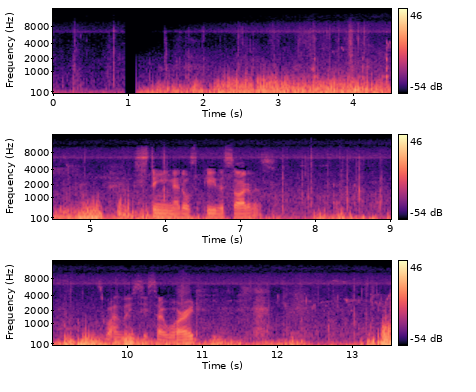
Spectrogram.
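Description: Footsteps crunch over a fallen log and dry ground.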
